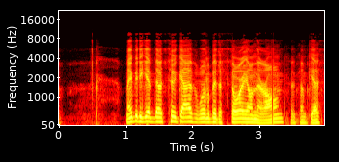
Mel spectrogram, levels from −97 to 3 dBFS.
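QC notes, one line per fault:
Throughout: periodic clock jitter. The converter's sample clock is being wobbled at a steady rate of around 2 kHz, so every component of the speech picks up a pair of sidebands sitting that far above and below it. The higher speech frequencies carry the strongest sidebands, giving a rough, metallic edge to the sound. In the pauses there is nothing for the sidebands to ride on, so the roughness drops away there.
3.20–3.22 s: packet loss filled with silence. Straight after "bit of story on", the audio cuts out completely for 20 ms, which fits a single lost 20 ms packet. The receiver had no data for that stretch and played silence instead of concealing the gap. The signal drops to silence and returns abruptly, leaving a hole with hard edges.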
